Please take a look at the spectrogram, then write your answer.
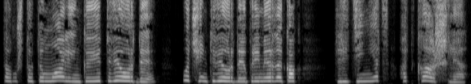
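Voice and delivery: put-on high, loud little-girl voice; excited child. A narrator's reading. Майки feels inside the pocket, high excited child voice. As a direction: describe it in a high, eager child's voice. Child figure describes the find.

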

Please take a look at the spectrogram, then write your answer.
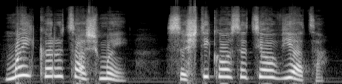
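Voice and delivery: sparrow shouting. A narrator's reading. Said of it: "a strigat".

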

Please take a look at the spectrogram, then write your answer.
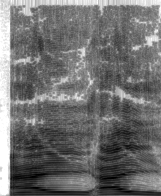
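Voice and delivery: high, sustained yelps; crying out. A narrator's reading. Young lad dragged into the corridor, crying out. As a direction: yelp as if dragged by the hair. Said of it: "закричал парень".

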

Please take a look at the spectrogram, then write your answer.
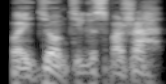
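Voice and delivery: low, soft urging; тихая просьба. Acted. Реми уводит госпожу. (низким тихим голосом)

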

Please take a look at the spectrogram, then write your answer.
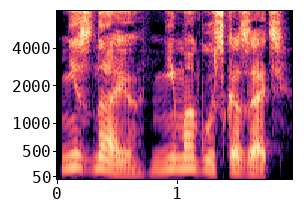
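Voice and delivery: ordinary delivery

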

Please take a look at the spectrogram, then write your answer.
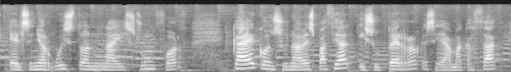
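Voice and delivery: ordinary talk, nothing marked

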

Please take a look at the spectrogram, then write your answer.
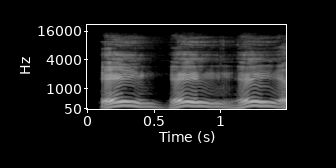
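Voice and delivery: high echoing repeats of a call. A narrator's reading. Echo answering the hero's call, high echoing cries. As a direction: call back like a mountain echo. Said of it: "откликнулось эхо".

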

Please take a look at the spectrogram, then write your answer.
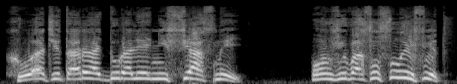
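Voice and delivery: put-on high, slow, strained old man's yell; agitated high-pitched scolding; nervous old man's cry. A narrator's reading. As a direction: cry out in alarm as a cross old man. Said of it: "раздался нервный крик старика".

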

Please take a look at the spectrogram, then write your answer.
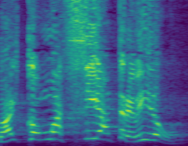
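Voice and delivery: high, loud indignant lady; offended lady. Acted. Lady scolds the flirting driver, high indignant squeal. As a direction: squeal it out, scandalized.

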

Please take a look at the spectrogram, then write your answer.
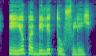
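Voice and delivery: ordinary delivery

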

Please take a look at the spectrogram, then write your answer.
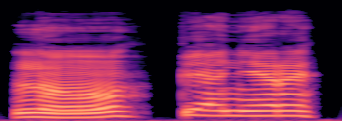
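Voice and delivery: sleepy teasing father; yawning. A narrator's reading. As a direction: say it through a lazy yawn. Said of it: "зевая, произнёс Константин Алексеевич".

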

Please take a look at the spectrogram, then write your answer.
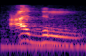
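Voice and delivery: عدن low, with a struck د and ringing ن; low, resonant عدن; drum-tap Dal. Shown as a demonstration. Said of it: "كأنما جاي تطرق طبلة".

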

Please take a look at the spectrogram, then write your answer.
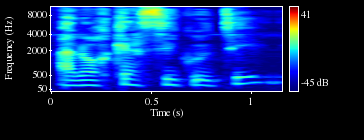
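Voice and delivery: usual speaking voice

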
